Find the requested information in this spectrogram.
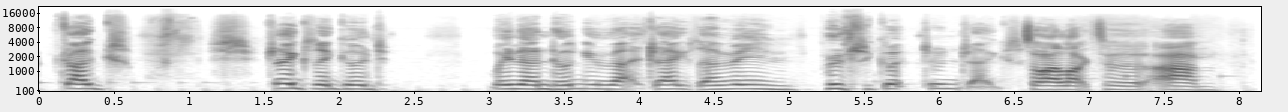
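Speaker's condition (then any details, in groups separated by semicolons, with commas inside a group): Cerebral palsy; right hand slower, less controlled; cannot speak, uses electronic typewriter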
